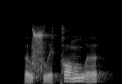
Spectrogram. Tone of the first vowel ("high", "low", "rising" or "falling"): rising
